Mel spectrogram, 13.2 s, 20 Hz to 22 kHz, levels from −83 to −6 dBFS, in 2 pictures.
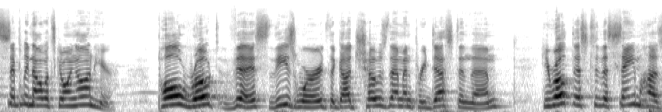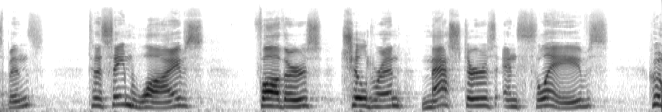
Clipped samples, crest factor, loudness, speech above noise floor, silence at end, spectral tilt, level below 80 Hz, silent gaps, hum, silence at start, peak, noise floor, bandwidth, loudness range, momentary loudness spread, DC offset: under 0.1%; 22 dB; -21 LUFS; 38 dB; 0 s; -3.5 dB/octave; -56 dBFS; none; none; 0 s; 0 dBFS; -59 dBFS; 15 kHz; 5 LU; 16 LU; under 0.1%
